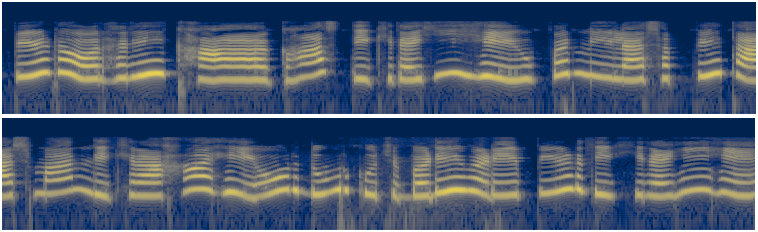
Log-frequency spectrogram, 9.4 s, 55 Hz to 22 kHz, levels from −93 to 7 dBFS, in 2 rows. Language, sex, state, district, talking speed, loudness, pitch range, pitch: Hindi, female, Madhya Pradesh, Bhopal, 145 wpm, -15 LUFS, 355-460 Hz, 390 Hz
